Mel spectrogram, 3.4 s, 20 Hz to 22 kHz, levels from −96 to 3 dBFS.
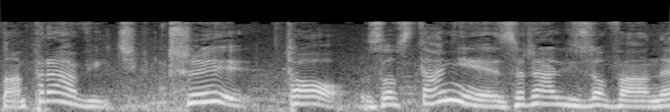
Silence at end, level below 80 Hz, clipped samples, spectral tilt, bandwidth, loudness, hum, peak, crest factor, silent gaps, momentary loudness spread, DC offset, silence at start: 0 s; -36 dBFS; under 0.1%; -5.5 dB/octave; 11 kHz; -13 LUFS; none; 0 dBFS; 12 dB; none; 4 LU; under 0.1%; 0 s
